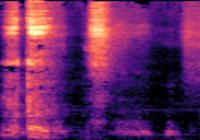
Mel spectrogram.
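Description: A man coughing: one loud cough just after the start, then two weaker coughs.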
